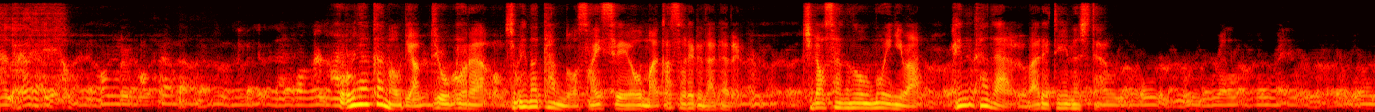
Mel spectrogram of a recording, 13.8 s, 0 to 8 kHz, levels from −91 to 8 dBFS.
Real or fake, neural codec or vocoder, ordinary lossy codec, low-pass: fake; codec, 16 kHz, 1 kbps, FunCodec, trained on LibriTTS, 50 frames a second; none; 7.2 kHz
